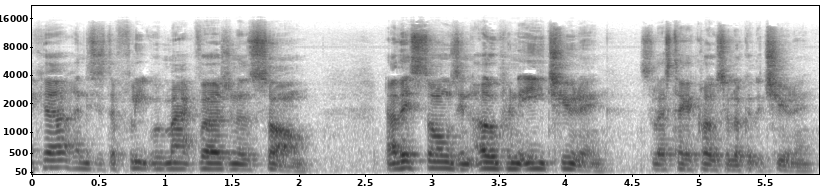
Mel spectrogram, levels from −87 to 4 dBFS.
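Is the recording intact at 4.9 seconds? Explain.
Yes, the audio is intact at 4.9 seconds, with no fault audible at that point.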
